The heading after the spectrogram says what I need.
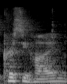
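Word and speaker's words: Chrissie Hynde: So is it Chrissy Hynde, the pronunciation?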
